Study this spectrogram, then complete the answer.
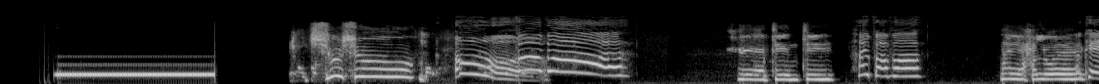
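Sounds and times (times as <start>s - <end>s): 
phone call ringing tone: 0.6s - 2.2s
speech: 3.3s - 5.5s, 7.4s - 9.3s, 10.0s - 10.9s.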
